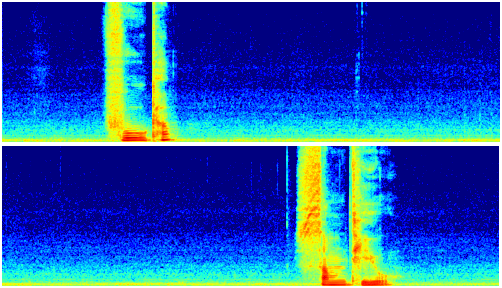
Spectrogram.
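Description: A man speaks calmly in an echoing room, in short phrases.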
